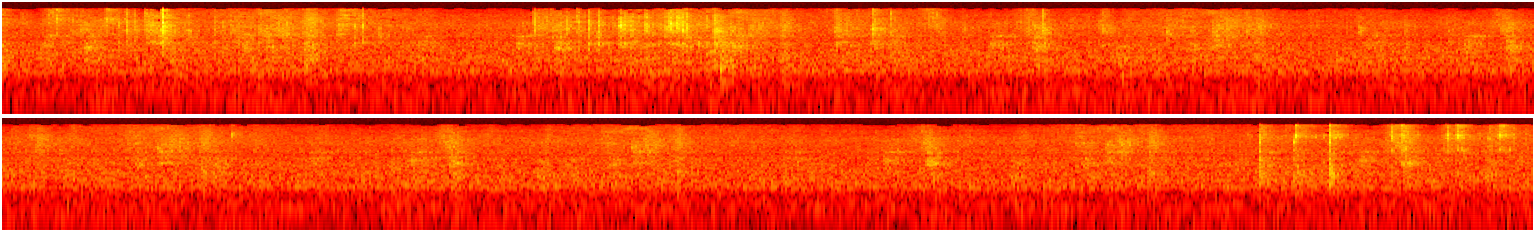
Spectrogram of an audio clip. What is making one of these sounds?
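Metal clinks against the rim of a pot.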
